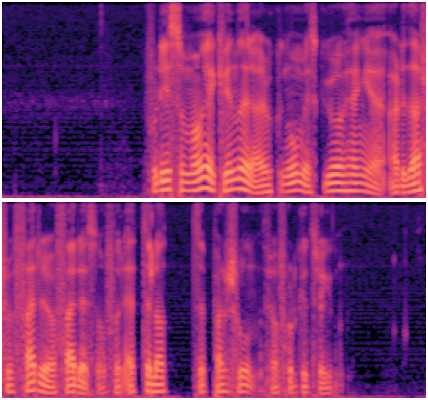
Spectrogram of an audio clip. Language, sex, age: Norwegian, male, 21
